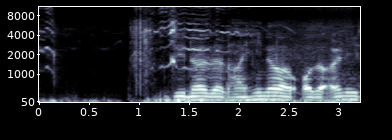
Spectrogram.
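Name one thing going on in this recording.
An adult hyena groans low.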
